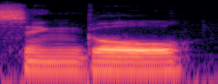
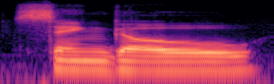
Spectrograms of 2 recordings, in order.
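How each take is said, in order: First: The word ends with a dark, retracted L. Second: The final L is replaced by an O-like vowel.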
